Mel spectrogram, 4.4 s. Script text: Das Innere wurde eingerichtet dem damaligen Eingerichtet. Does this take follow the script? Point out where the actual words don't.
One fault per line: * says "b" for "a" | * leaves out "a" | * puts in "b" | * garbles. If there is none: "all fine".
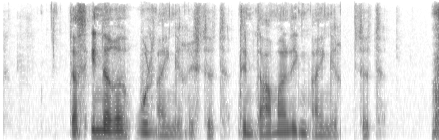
all fine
